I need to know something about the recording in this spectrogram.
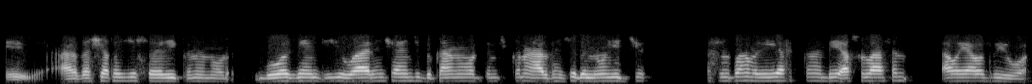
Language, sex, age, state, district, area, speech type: Kashmiri, male, 18-30, Jammu and Kashmir, Shopian, rural, conversation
